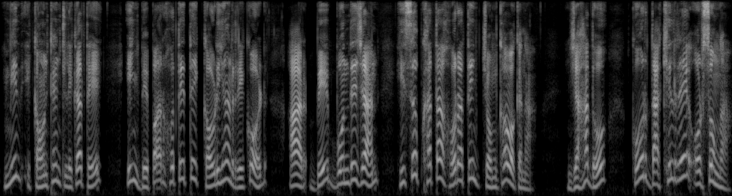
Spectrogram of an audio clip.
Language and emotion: Santali, disgusted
